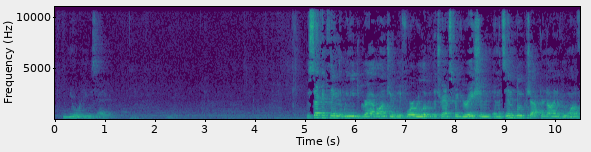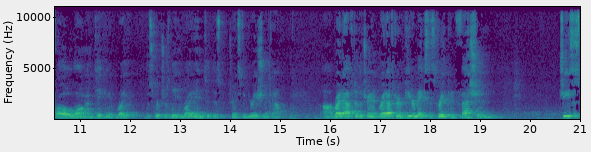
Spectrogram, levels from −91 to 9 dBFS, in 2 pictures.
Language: English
